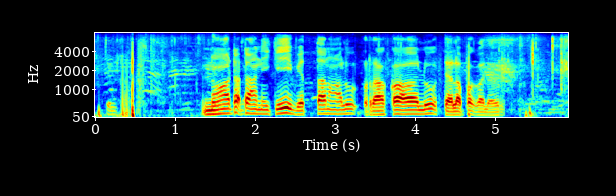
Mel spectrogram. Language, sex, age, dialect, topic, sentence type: Telugu, male, 25-30, Central/Coastal, agriculture, question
